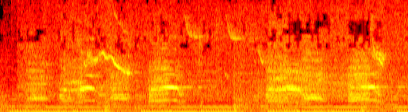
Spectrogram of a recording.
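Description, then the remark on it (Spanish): Geese honk repeatedly in loud, overlapping bursts, several birds calling in a steady, choppy rhythm with no one speaking. “dice que son cuatro gansos.”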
